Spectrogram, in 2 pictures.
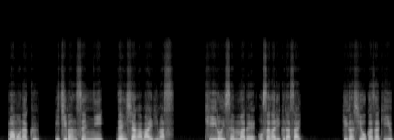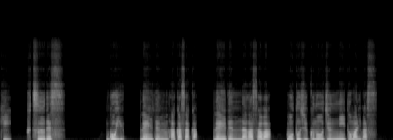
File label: approach local, st announce; higashiokazaki; meitetsu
